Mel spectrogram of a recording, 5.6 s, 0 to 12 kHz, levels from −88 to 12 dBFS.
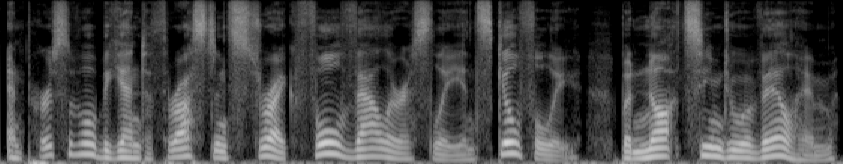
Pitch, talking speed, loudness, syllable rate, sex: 145 Hz, 180 wpm, -18 LUFS, 5.3 syllables/s, male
